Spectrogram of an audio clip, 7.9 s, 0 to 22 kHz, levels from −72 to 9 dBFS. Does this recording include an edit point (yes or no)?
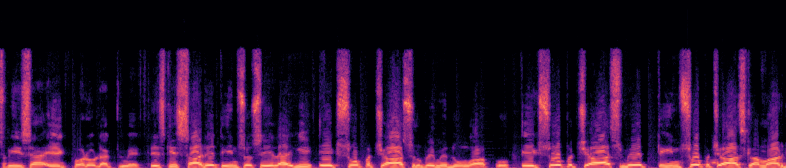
yes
